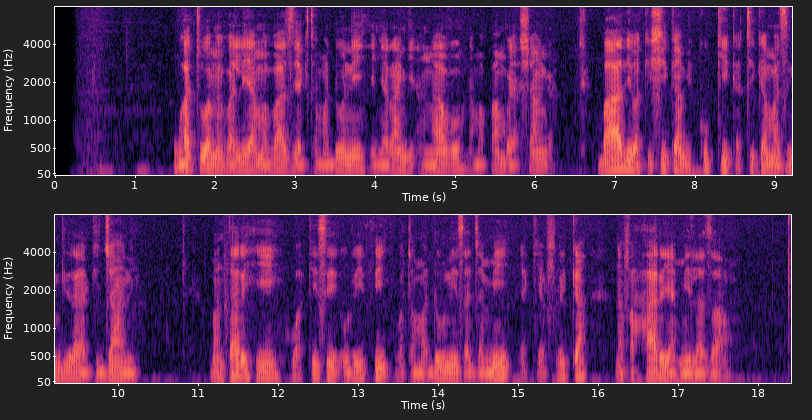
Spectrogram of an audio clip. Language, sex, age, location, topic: Swahili, male, 36-49, Nairobi, government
